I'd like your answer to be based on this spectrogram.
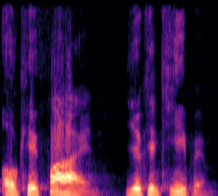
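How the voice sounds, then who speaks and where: A man voicing a harsh king who goes soft and coos over a baby in a children's story. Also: high-pitched, animated, takes it slowly, noisy background. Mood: doting. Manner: doting, cooing.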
